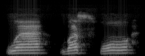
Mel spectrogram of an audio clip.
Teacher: yang tebal huruf shadnya bukan waunya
